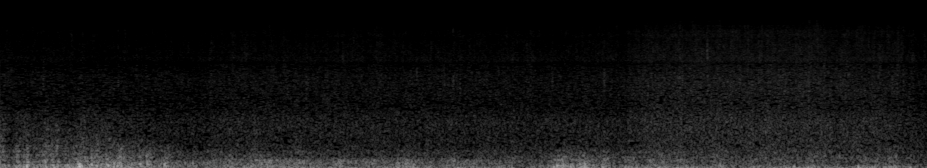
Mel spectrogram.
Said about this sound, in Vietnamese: Trên bầu trời, mưa gió vẫn cứ ầm ầm trút xuống.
